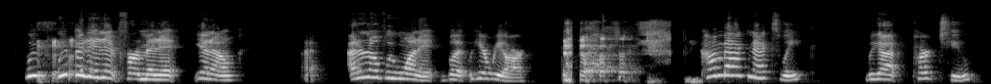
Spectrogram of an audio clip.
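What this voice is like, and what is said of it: Tired, worn-out voice. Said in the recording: “I'm tired. My voice is gone.”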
